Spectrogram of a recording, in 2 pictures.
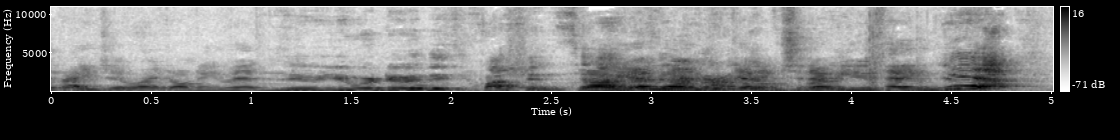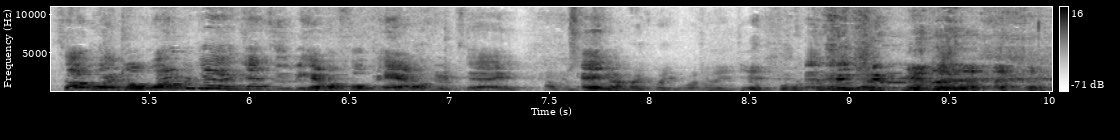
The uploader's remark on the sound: hosted a live anniversary special at the Homewood Suites in East Rutherford, NJ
